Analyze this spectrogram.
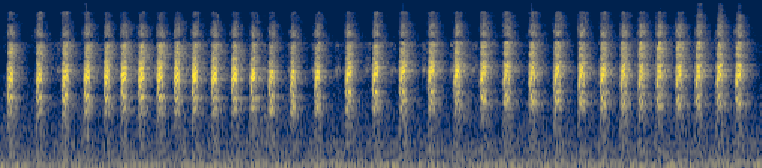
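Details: Training recording of a crested jay mixed with kingfisher call fills: rapid rasping chatter, roughly five harsh notes a second, delivered in a steady unbroken stream.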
